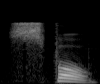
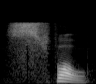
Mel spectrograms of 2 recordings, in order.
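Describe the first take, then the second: The two takes are said the same way.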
